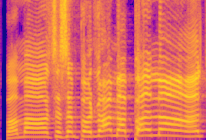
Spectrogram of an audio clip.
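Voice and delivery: high-pitched cry for help; shouting from below. Pretend. Player who fell below calls to friends, shouting in alarm. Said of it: "proč [name] křičí ze spodu".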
